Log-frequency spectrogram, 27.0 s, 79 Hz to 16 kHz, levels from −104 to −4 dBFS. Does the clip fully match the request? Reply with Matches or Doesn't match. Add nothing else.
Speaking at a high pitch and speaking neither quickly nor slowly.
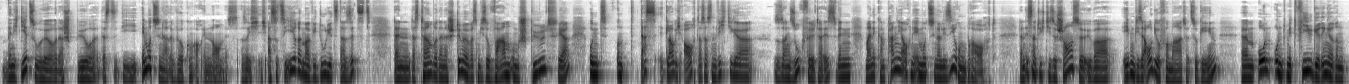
Doesn't match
